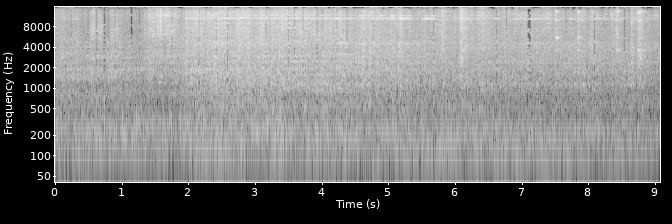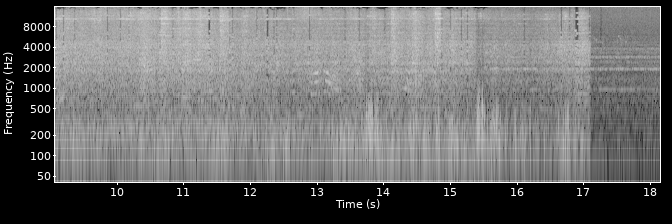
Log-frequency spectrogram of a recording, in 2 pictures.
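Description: Empty freight wagons rumble and clatter over rail joints as they pass close by.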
